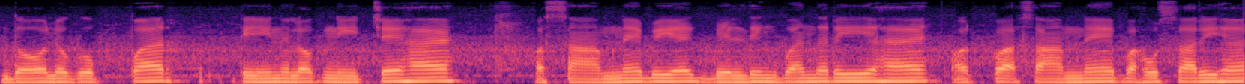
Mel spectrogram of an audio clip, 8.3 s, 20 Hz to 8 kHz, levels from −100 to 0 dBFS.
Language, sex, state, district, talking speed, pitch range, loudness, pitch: Hindi, male, Bihar, Gaya, 145 wpm, 110-130 Hz, -20 LUFS, 115 Hz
